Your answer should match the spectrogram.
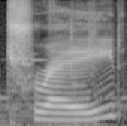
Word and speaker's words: trade: Trade in. Yes, sounds great. トレードのとではなく trade。 t の発音はあまり口を大きく開けなくても大丈夫です。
